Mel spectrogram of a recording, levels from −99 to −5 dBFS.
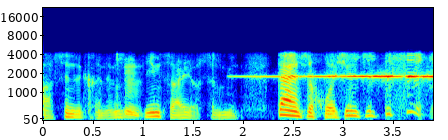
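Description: From the start, the speech carries Opus voice compression. Nothing is heard above about 4.4 kHz. The coder has dropped to narrowband, which fits a rate near 8 kbps. The excitation is coarsely coded. The voice sounds muffled, hoarse and somewhat robotic, and the damage is heavy.

At 1.84 s a loudspeaker feedback squeal begins. The microphone is picking up its own loudspeaker, and the loop gain tops one at 1.8 kHz. That tone swells over about two seconds. It ends roughly 10 dB above the speech and runs to the end.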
